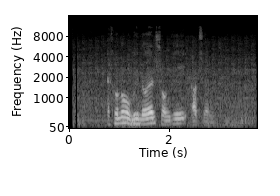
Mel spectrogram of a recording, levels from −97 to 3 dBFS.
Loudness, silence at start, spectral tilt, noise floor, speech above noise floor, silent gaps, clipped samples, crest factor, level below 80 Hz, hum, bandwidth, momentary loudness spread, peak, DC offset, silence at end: -27 LUFS; 0.2 s; -8.5 dB/octave; -52 dBFS; 25 dB; none; under 0.1%; 18 dB; -68 dBFS; none; 9.2 kHz; 24 LU; -10 dBFS; under 0.1%; 0.2 s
